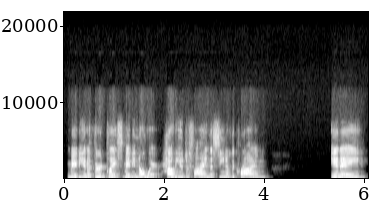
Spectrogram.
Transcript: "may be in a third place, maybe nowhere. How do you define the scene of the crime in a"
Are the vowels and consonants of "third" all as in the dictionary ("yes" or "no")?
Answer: yes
